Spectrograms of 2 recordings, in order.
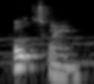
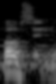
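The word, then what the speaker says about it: boatswain: Boat swing. But it's boat. Yeah, but that's not how you say it. It's boen. Yeah, it's pronounced Bosen.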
